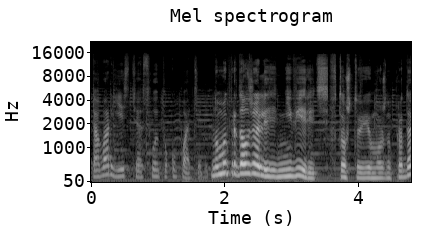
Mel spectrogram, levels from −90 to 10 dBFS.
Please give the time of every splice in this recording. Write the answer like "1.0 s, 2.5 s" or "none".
1.7 s, 3.5 s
